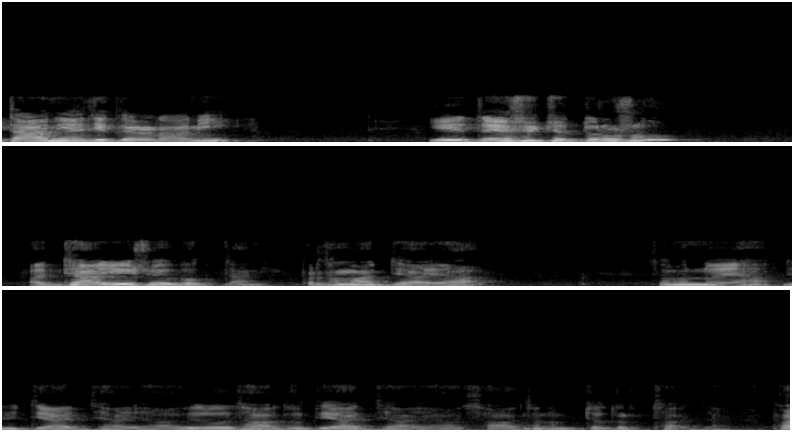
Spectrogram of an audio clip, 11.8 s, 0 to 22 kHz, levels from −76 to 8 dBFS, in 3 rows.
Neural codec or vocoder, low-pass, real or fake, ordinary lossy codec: vocoder, 44.1 kHz, 128 mel bands every 256 samples, BigVGAN v2; 7.2 kHz; fake; none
